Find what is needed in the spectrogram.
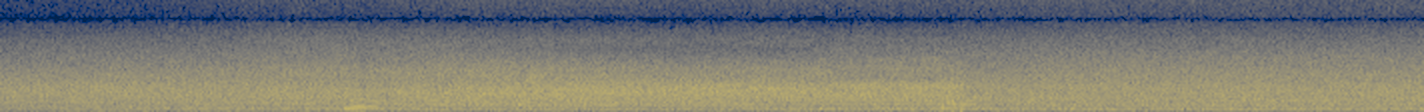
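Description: Water pouring over a low weir across a creek, a steady, unbroken rushing.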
